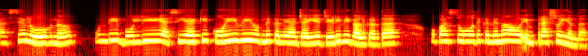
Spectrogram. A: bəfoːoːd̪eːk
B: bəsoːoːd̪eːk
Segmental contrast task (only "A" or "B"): B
